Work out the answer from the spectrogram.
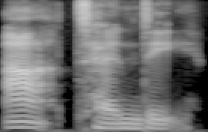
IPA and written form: ætɛnˈdiː (attendee)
